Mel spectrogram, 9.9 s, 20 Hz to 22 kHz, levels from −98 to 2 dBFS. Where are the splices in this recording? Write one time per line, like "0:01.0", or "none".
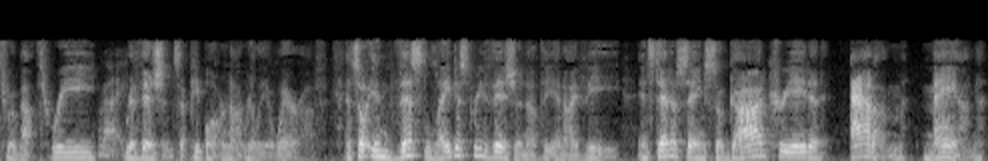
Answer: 0:03.4
0:06.3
